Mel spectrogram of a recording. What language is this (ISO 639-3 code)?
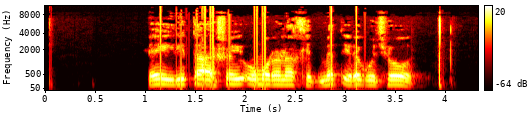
dmk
